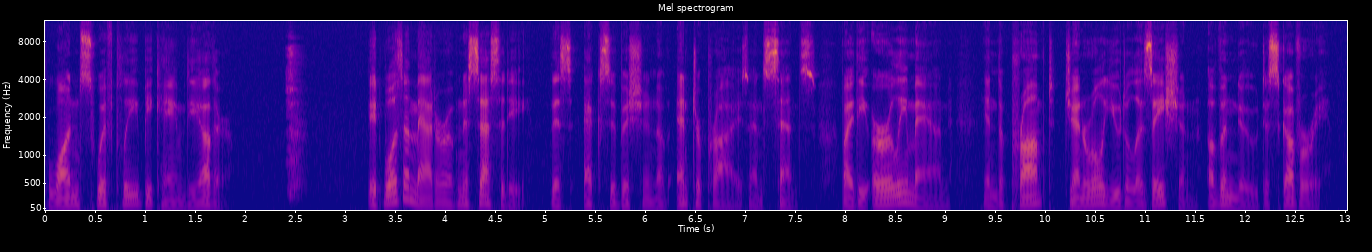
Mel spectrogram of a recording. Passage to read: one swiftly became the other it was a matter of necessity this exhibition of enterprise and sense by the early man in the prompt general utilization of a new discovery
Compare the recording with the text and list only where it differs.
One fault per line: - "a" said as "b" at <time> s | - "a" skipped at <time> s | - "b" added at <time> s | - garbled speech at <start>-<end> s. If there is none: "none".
none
